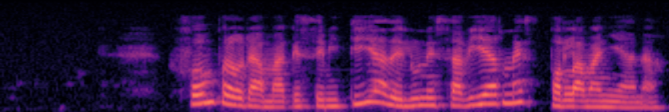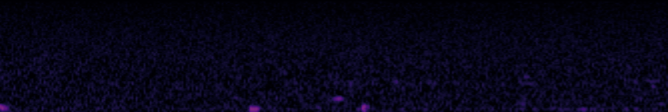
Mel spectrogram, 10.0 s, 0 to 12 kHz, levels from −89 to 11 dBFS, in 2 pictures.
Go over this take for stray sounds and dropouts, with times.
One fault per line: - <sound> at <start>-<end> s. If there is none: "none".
none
